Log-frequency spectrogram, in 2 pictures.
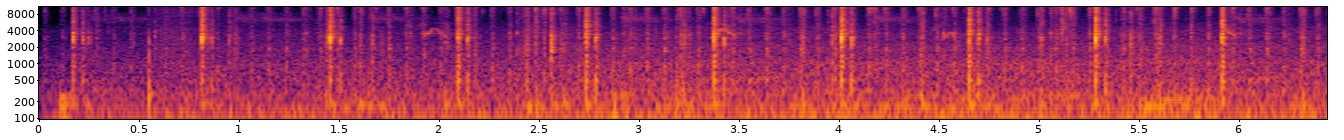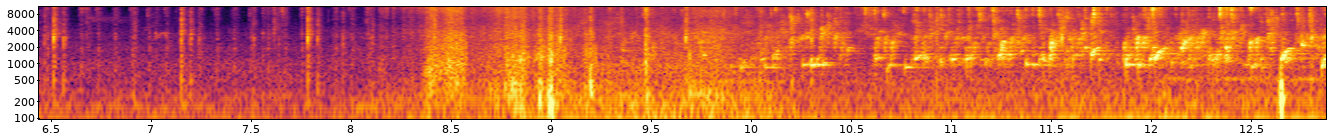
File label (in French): mobilier d egout; winterschool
